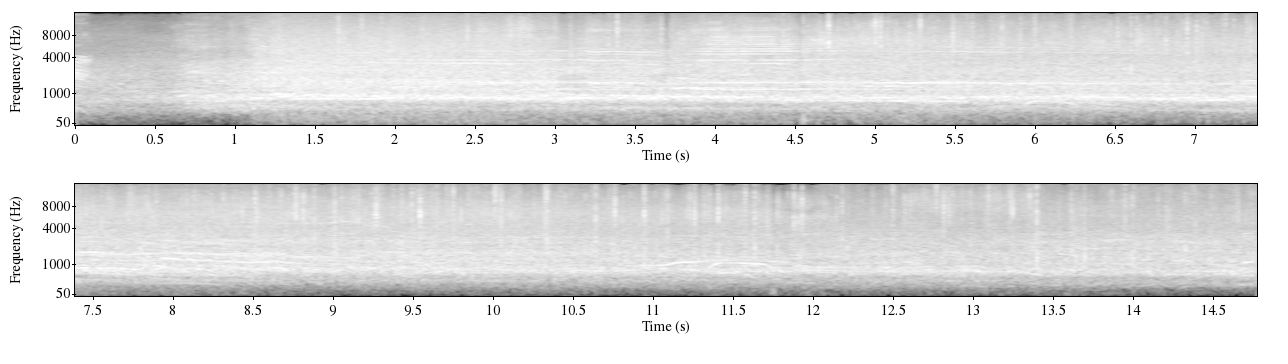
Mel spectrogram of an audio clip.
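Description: A stadium crowd erupts in a loud roar of cheering.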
